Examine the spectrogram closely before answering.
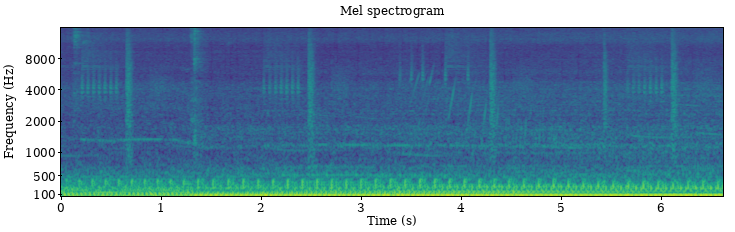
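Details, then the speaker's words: Toyota 2JZ-GTE, about 80,000 miles, run on E50 mix after sitting: low uneven stumbling idle, misfire and breaking up under boost traced to original cruddy spark plugs. "these are the original spark plugs that came with the car that is why it was breaking up big time under boost spark plugs were all cruddy"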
